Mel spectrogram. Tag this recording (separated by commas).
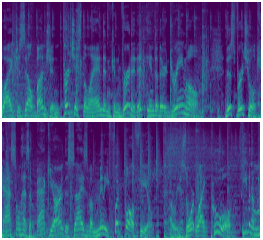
Speech, Music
